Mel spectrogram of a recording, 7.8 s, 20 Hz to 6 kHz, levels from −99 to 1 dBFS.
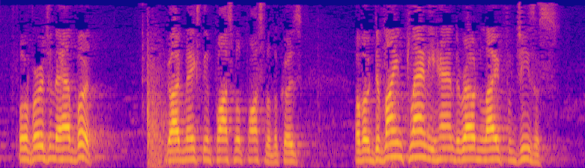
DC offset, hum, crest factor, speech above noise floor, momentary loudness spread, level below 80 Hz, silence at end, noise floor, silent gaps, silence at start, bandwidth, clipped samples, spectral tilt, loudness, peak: under 0.1%; none; 16 dB; 35 dB; 10 LU; -54 dBFS; 0.45 s; -52 dBFS; none; 0.25 s; 6 kHz; under 0.1%; -9 dB/octave; -17 LUFS; 0 dBFS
